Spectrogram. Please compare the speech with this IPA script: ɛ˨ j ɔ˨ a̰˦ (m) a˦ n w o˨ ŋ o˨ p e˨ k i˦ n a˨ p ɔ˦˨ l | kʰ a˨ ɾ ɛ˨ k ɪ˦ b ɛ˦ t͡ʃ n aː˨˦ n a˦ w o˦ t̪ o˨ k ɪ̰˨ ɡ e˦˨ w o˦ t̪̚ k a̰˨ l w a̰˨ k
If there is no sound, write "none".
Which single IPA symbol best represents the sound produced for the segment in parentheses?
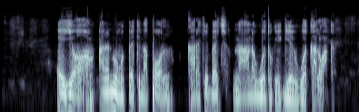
n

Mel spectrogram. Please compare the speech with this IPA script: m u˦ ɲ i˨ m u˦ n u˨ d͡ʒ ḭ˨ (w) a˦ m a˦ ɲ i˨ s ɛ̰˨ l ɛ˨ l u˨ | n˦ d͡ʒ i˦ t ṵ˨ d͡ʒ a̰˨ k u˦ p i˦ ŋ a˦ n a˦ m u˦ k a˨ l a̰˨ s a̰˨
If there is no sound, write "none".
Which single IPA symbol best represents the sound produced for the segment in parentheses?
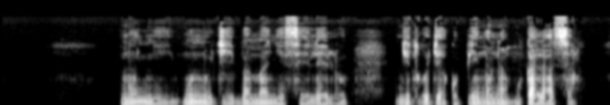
b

